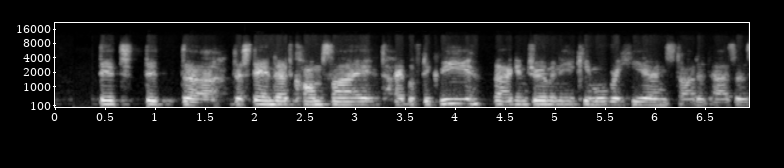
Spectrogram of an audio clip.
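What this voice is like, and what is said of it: German accent. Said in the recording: “born and raised in Germany, like in case someone picks up the accent”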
